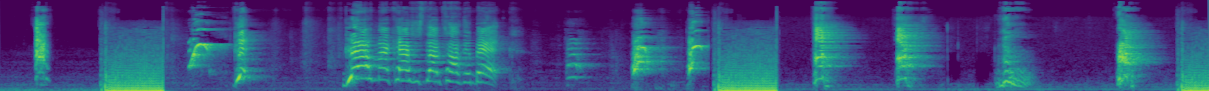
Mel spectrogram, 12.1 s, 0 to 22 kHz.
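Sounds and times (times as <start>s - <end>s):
puppy barking and yipping: 1.8s - 2.7s, 5.6s - 7.2s, 8.2s - 9.4s, 11.2s - 11.7s.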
